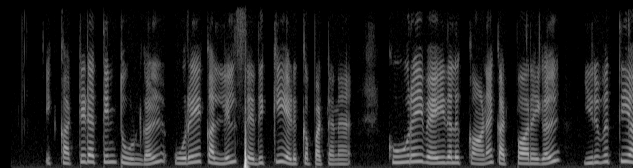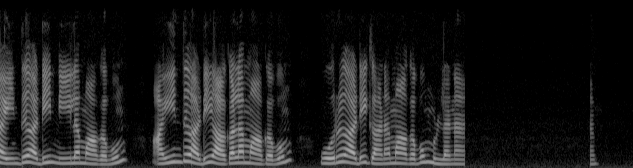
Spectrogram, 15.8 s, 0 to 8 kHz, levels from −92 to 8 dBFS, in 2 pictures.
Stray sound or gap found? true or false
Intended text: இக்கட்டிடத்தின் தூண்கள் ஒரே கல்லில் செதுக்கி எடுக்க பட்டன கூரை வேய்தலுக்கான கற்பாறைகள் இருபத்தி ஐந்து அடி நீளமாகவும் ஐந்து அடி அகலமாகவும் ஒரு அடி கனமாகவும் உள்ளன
false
